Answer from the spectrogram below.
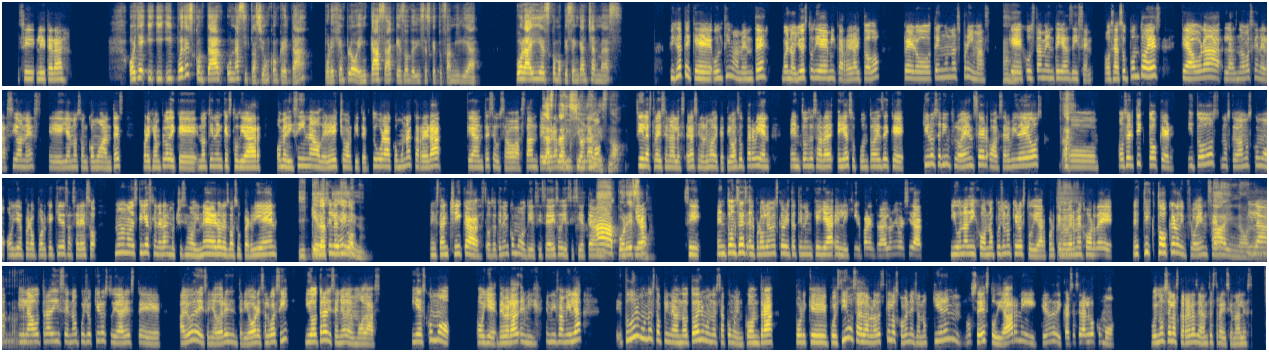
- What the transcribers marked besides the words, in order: laughing while speaking: "Ah"; laughing while speaking: "de tiktoker"
- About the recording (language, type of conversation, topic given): Spanish, podcast, ¿Cómo puedes expresar tu punto de vista sin pelear?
